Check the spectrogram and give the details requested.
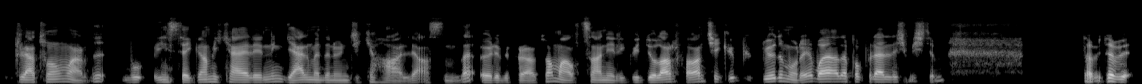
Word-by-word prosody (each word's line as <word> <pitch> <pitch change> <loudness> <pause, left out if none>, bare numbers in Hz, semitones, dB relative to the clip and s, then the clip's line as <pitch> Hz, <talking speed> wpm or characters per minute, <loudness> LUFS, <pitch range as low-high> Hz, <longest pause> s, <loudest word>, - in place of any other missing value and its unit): platform 120 +4 0
vardı. 140 +2 -2 0.2
Bu 110 +2 -6
Instagram 110 +2 -1
hikayelerinin 115 +1 0
gelmeden 105 0 0
önceki 100 +2 -7
hâli 90 -7 -3
aslında, 85 -2 -4
öyle 100 -1 0
bir 95 - -10
platform. 90 +11 0
6 95 0 +1
saniyelik 100 -2 -1
videolar 110 +2 +4
falan, - - +4
çekip - - -3
yüklüyordum 145 +2 -1
oraya, 105 +6 0
bayağı 130 +1 +7
da 135 - +2
popülerleşmiştim. 115 +9 -1 1.4
Tabii, - - +2
tabii. 385 - +7
110 Hz, 125 wpm, -26 LUFS, 100-125 Hz, 1.4 s, bayağı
